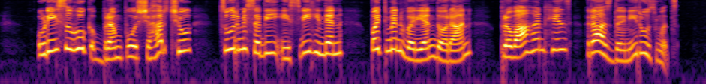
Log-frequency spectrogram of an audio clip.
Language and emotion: Kashmiri, neutral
